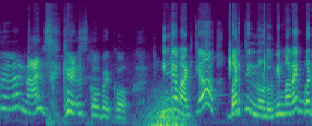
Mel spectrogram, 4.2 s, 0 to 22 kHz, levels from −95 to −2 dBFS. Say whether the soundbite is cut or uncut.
cut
